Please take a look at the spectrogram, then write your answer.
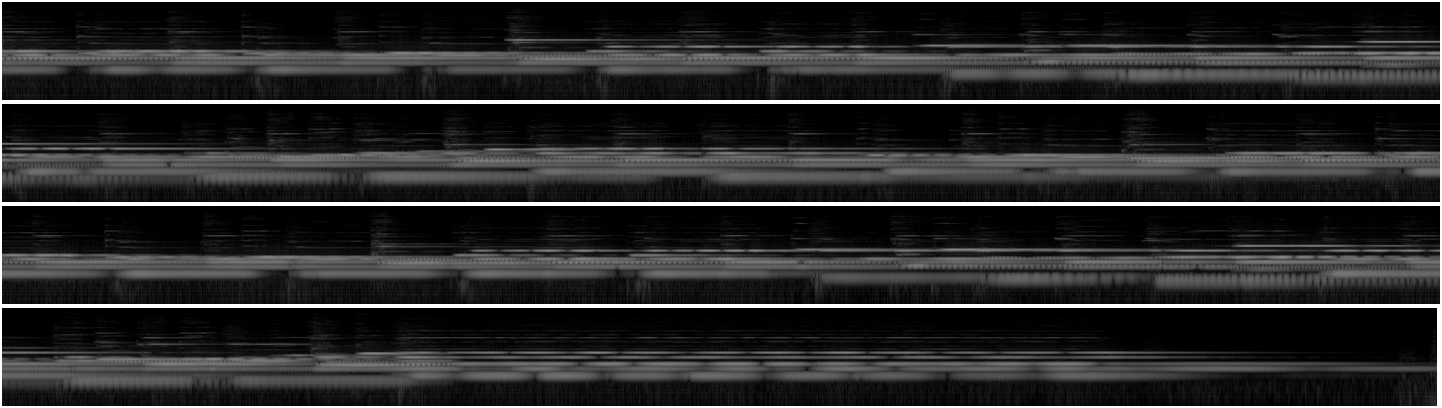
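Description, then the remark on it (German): Musicians play glass instruments, sustained pure ringing tones forming a slow, layered melody with overlapping chords, steady in volume and fading out at the end. No voices. “Und bis dahin spielen ein paar Musiker Glasmusik.”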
